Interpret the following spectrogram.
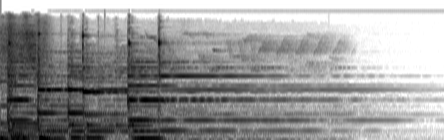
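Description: TV programme ident jingle: a bouncy beat with chiming, bell-like notes. The beat stops about a second and a half in and the last chord rings on, fading away.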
